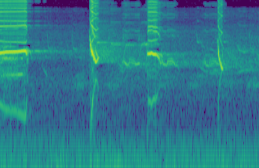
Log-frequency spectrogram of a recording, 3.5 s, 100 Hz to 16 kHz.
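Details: Osprey alarm calls at the nest on 15 May 2024 while an intruder attacks: three or four piercing, high whistled notes, each starting with a sharp onset and sliding downward, spaced about a second apart.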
